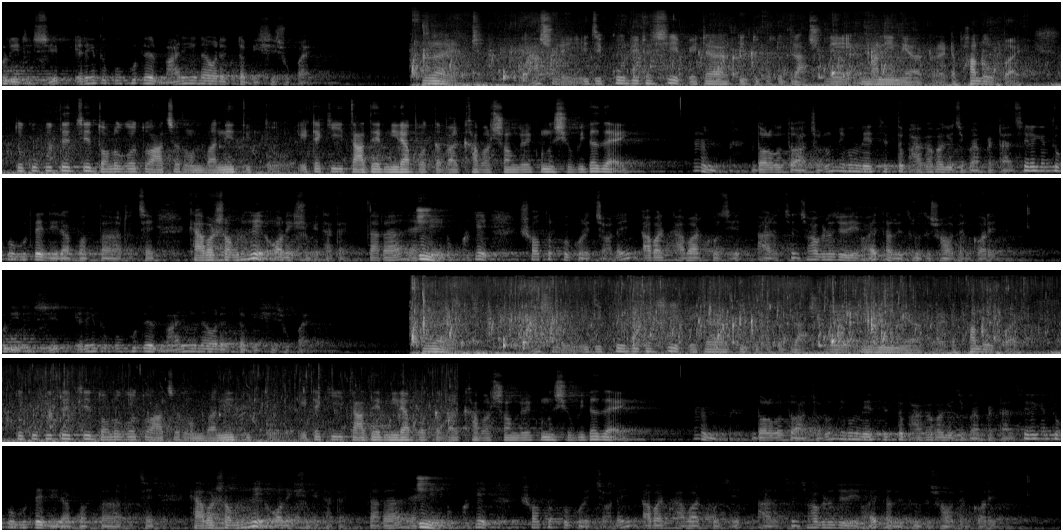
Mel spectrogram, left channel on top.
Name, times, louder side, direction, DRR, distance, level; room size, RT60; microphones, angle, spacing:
voice 1, 0.0-3.1 17.5-25.6 25.9-31.1, left 1 dB, 75° left, 8 dB, 1.6 m, -36 dB
sound 1, 4.1-15.2, right 5 dB, 85° right, 1.0 m, -36 dB
voice 2, 4.2-4.8 5.2-16.9 25.3-25.6, left 2 dB, 20° left, 13 dB, 0.6 m, -34 dB
24.5 x 17.5 x 7.5 m, 2.2 s
head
